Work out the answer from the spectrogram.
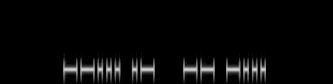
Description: Morse code, heard as a keyed tone, about 28 wpm, 700 Hz. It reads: 7A MB
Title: Field Day Exchanges Encore - 28wpm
